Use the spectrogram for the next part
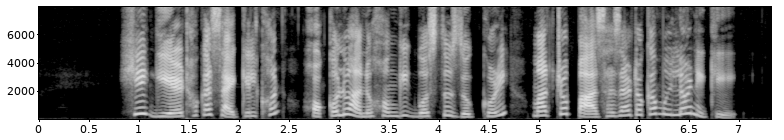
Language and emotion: Assamese, surprised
